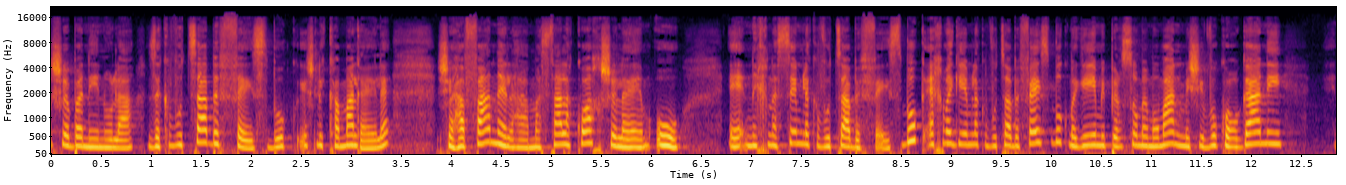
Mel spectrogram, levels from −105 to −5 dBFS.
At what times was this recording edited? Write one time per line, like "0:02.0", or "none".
0:00.9
0:03.0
